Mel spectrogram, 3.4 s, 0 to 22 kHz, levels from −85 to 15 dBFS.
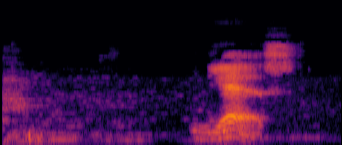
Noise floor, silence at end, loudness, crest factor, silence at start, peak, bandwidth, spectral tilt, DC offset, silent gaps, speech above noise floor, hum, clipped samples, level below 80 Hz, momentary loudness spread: -59 dBFS; 0.5 s; -18 LUFS; 24 dB; 0.05 s; -2 dBFS; 9.6 kHz; -2 dB/octave; under 0.1%; none; 39 dB; none; under 0.1%; -60 dBFS; 25 LU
